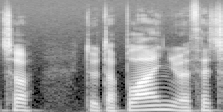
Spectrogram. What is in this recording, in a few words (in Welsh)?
"blaen", Welsh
